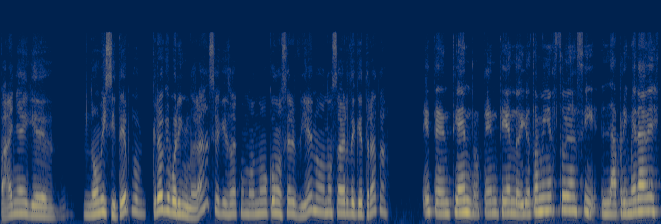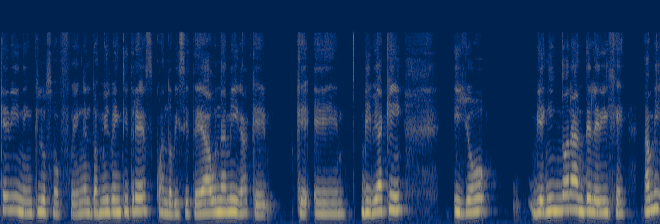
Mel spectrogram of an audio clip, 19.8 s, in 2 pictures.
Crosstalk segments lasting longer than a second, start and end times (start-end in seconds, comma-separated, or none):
none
